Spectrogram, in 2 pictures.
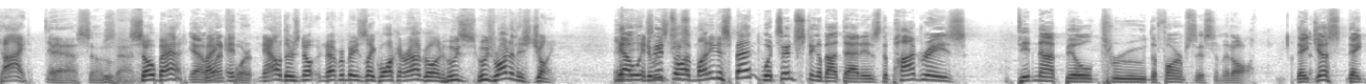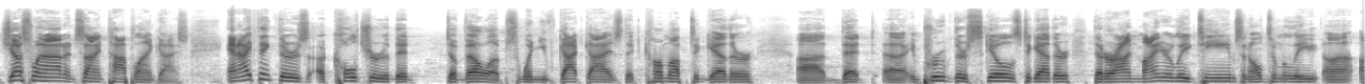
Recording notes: LIVE From The 909 Sports Bar at Yaamava!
